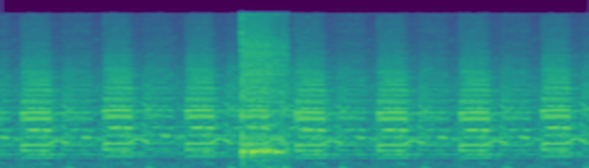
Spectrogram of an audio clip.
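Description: Happy hardcore breakdown: bright, horn-like synth chord stabs repeating about three times a second, with no kick drum, and a sharp noise hit about two seconds in.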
